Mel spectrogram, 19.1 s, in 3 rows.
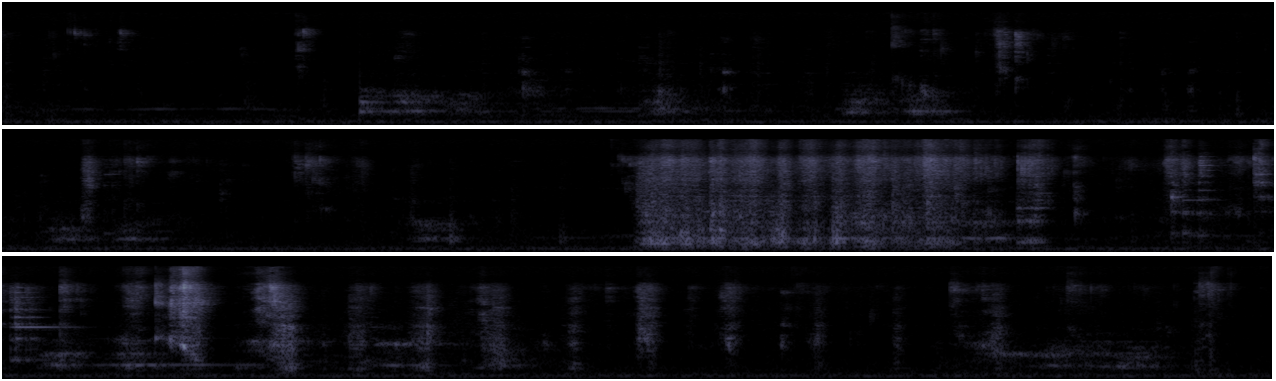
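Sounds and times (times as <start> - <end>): chewing clicks and mouth smacks: 0.0 - 8.3, 13.4 - 19.0
crunching of crunchy food: 2.4 - 8.7, 9.4 - 19.0.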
